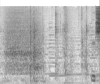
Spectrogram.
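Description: Plastic cutting mats and die sliding and scraping across the plastic feed platform of a manual die-cutting machine as they are pushed into it, loudest for about the first second.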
